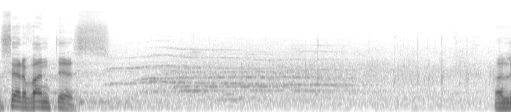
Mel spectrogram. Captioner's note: audience cheering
